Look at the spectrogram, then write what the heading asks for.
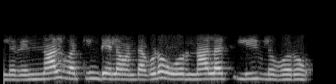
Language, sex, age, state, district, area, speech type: Tamil, female, 18-30, Tamil Nadu, Vellore, urban, conversation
